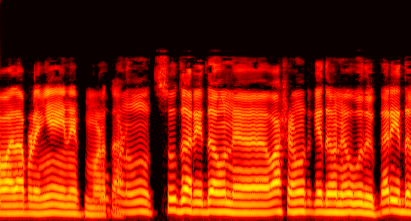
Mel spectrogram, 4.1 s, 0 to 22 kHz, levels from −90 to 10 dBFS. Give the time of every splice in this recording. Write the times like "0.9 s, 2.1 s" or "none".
1.3 s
